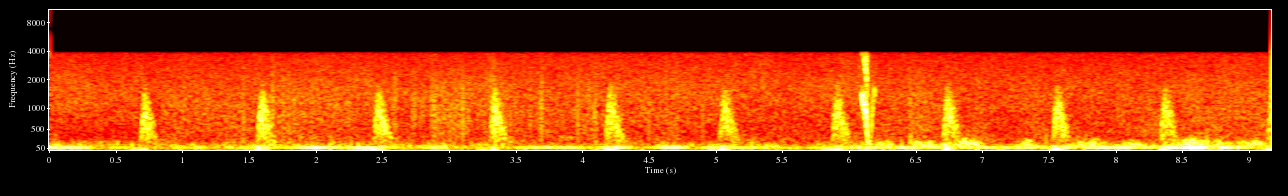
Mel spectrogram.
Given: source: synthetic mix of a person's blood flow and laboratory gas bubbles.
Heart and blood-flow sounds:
Doppler ultrasound of blood flow; subclavian vein
6.08-6.21 s: bubbles
From the record:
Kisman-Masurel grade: 112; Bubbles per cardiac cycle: 1 to 2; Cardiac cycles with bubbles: 1 to 10%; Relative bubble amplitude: moderate (0.250 to 0.450); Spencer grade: 1 (occasional bubble signal discernible with the cardiac motion signal, with majority of cardiac periods free of bubbles); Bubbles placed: anywhere in the cardiac cycle

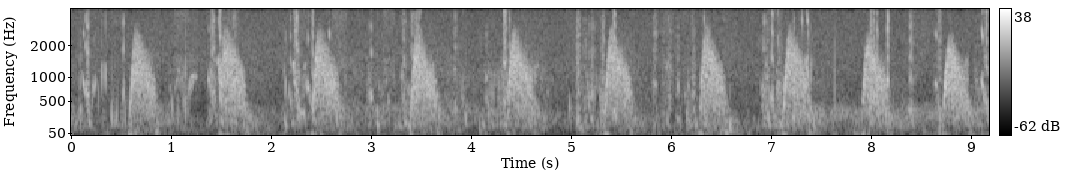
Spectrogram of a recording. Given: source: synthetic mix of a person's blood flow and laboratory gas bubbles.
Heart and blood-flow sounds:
Doppler ultrasound of blood flow; subclavian vein
0.04-0.66 s: bubbles
0.70-0.82 s: bubbles
0.96-1.28 s: bubbles
1.35-1.73 s: bubbles
2.11-2.50 s: bubbles
2.56-2.76 s: bubbles
2.94-3.52 s: bubbles
3.82-4.00 s: bubbles
4.09-4.81 s: bubbles
4.95-5.50 s: bubbles
5.59-5.65 s: bubbles
5.80-6.48 s: bubbles
6.89-7.44 s: bubbles
7.96-8.23 s: bubbles
8.34-8.46 s: bubbles
8.62-8.83 s: bubbles
8.94-8.99 s: bubbles
9.03-9.19 s: bubbles
From the record:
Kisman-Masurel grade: 342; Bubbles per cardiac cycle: rolling drumbeat, 9 or more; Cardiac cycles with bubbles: 100%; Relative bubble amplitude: moderate (0.250 to 0.450); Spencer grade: 3 (all of the cardiac periods contain showers or single bubble signals, but not dominating or overriding the cardiac motion signals); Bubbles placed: anywhere in the cardiac cycle

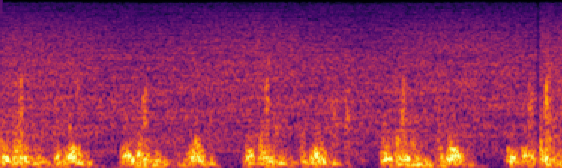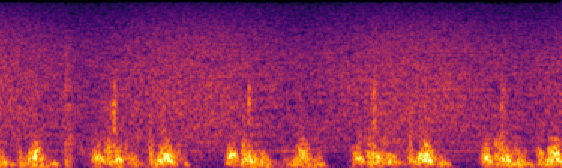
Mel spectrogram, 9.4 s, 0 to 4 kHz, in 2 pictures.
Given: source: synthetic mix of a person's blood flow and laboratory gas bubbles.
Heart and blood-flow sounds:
Doppler ultrasound of blood flow; precordium
0.62-0.67 s: bubbles
From the record:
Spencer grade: 1 (occasional bubble signal discernible with the cardiac motion signal, with majority of cardiac periods free of bubbles); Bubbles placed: only in the low amplitude regions of the cardiac cycle

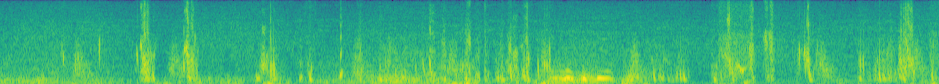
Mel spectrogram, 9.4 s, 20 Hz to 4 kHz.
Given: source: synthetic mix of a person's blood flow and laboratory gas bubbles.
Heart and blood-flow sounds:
Doppler ultrasound of blood flow; subclavian vein
0.60-0.68 s: bubbles
0.98-1.03 s: bubbles
1.33-1.58 s: bubbles
1.81-2.00 s: bubbles
2.55-2.86 s: bubbles
2.99-3.17 s: bubbles
3.37-3.47 s: bubbles
3.53-3.63 s: bubbles
3.77-4.08 s: bubbles
4.15-4.82 s: bubbles
4.86-5.33 s: bubbles
5.36-5.54 s: bubbles
6.32-6.42 s: bubbles
6.48-6.93 s: bubbles
7.11-7.58 s: bubbles
7.64-7.77 s: bubbles
7.96-8.21 s: bubbles
8.57-9.19 s: bubbles
9.29-9.40 s: bubbles
From the record:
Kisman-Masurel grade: 342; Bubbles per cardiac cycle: rolling drumbeat, 9 or more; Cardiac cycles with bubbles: 100%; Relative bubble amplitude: moderate (0.250 to 0.450); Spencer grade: 3 (all of the cardiac periods contain showers or single bubble signals, but not dominating or overriding the cardiac motion signals); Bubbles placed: anywhere in the cardiac cycle

